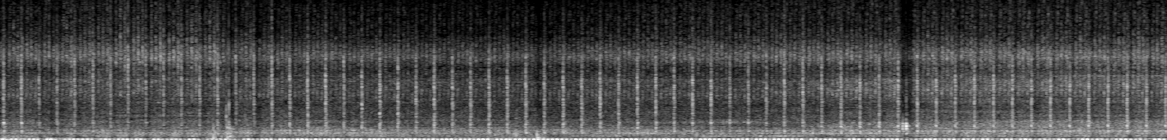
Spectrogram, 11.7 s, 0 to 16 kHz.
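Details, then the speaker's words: 2001 Pontiac Grand Am 2.4 LD9 idling: sharp bottom-end knock about three per second, still present after rebuilding crank and rod bearings, oil pump, timing chain guides, lifters; owner suspects wrist pin, unconfirmed. "So for this unit here, has a rod knock. It still has that rod knock."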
